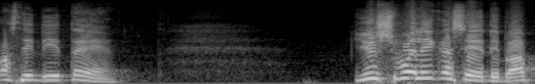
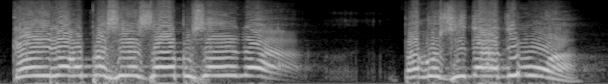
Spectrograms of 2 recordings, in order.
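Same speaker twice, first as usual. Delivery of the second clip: put-on high, loud scolding yell at his child; angry father yelling; 11 semitones higher, 4 dB louder than usual. Tired father yelling at his pestering child, high and loud. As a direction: snap at the kid, voice way up. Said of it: "Tumaas ang boses".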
